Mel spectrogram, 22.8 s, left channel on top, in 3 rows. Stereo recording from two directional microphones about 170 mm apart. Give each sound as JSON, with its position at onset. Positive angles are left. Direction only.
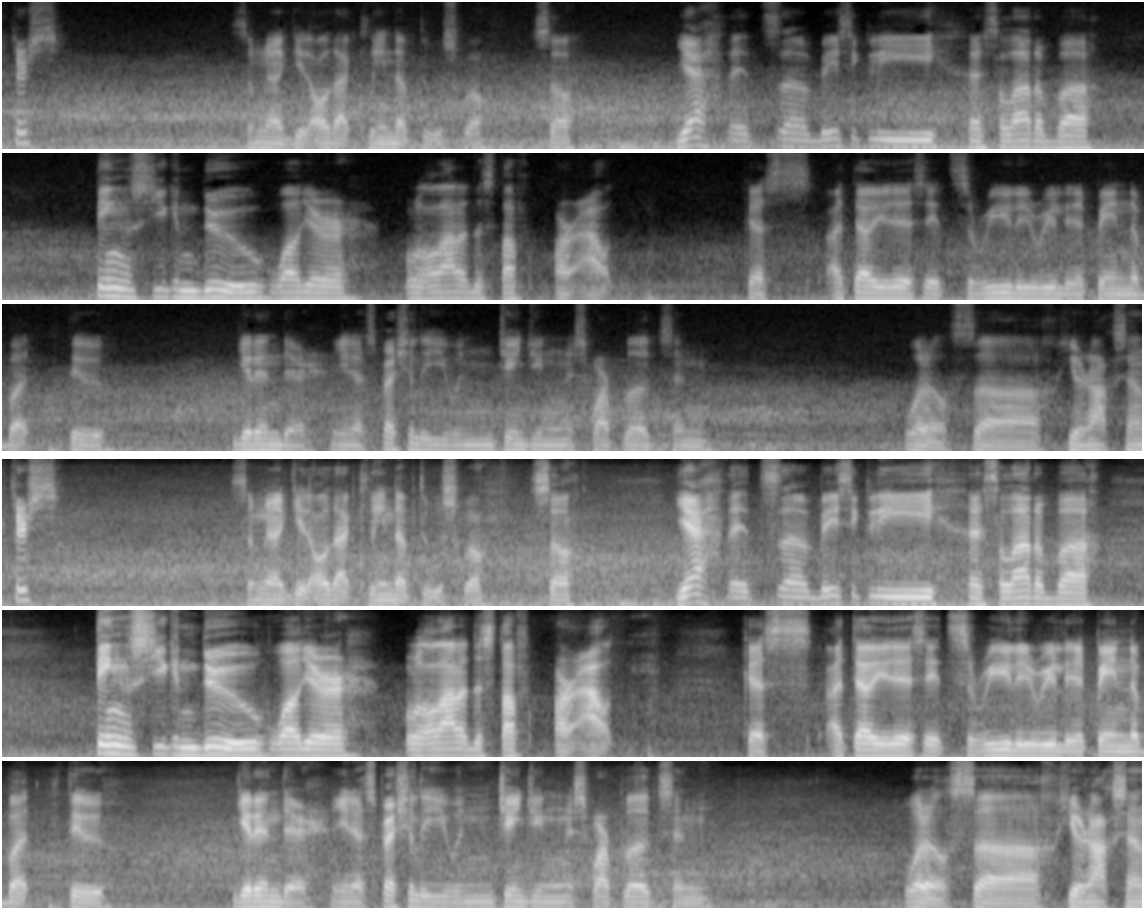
{"t": 0.1, "sound": "speech", "side_deg": -10}
{"t": 1.5, "sound": "speech", "side_deg": -5}
{"t": 8.3, "sound": "speech", "side_deg": -20}
{"t": 9.5, "sound": "speech", "side_deg": -30}
{"t": 12.5, "sound": "speech", "side_deg": -20}
{"t": 21.2, "sound": "speech", "side_deg": -25}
